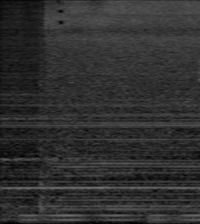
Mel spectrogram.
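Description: Micro sandblaster (air-abrasion pen) blasting fine abrasive against a chunk of opal-bearing rock: a steady high hiss that starts about half a second in.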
